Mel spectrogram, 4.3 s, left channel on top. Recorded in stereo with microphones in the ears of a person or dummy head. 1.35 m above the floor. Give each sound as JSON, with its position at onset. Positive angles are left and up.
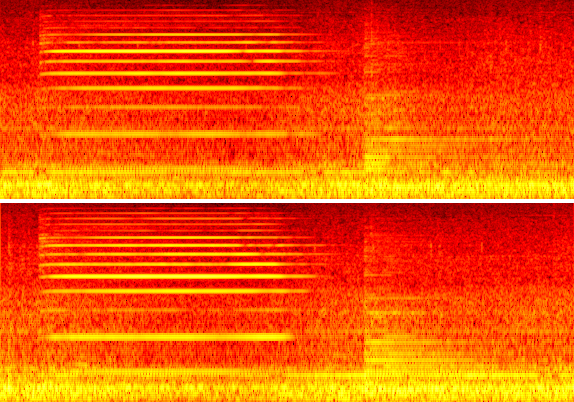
{"t": 0.3, "sound": "a violin", "side_deg": -65, "distance_m": 7.0}
{"t": 2.7, "sound": "a guitar", "side_deg": -15, "distance_m": 9.5}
